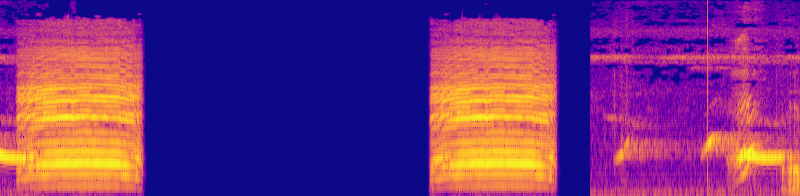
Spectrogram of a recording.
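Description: A sheep bleating twice, each bleat about a second long and steady in pitch, with dead silence between them.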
